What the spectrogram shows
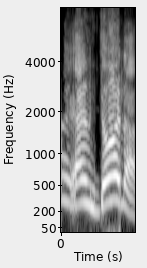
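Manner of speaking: high, loud, excited, thrilled yell. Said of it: "sliding down the escalator going".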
